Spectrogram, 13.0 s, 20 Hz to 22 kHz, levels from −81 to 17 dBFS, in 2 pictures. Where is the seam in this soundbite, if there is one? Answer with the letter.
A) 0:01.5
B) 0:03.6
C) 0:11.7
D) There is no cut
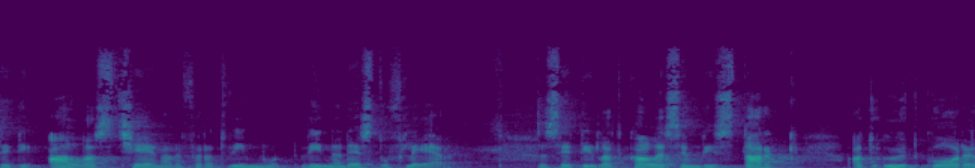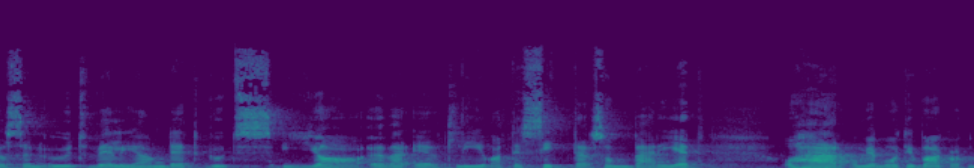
B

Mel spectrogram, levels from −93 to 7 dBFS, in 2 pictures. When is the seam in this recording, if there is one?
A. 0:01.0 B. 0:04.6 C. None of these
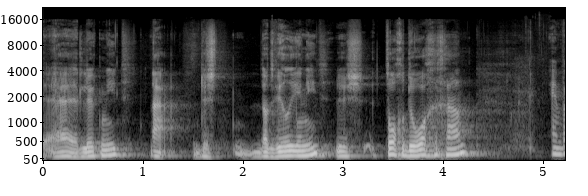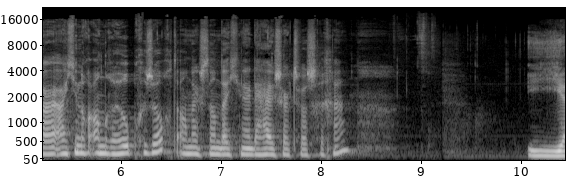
C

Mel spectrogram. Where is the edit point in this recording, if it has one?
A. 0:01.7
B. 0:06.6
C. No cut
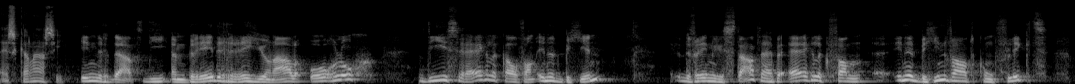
A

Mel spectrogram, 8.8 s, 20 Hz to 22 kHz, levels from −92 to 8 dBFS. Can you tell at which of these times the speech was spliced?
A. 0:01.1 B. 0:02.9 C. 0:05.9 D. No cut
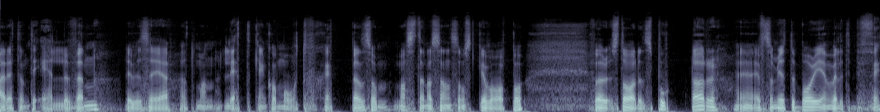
C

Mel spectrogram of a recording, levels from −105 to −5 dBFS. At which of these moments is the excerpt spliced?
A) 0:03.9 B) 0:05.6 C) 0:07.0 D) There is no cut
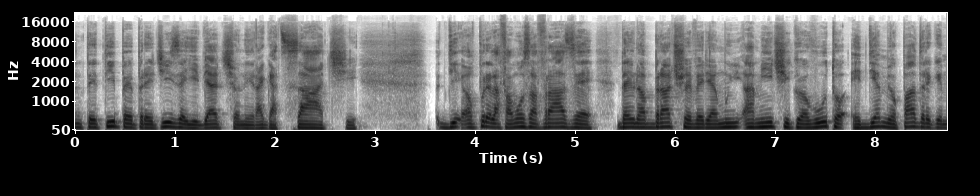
A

